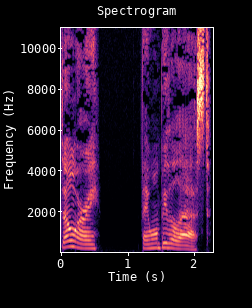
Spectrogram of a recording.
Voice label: teengirl, voice; Left 4 Dead 2; l4d1 finale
